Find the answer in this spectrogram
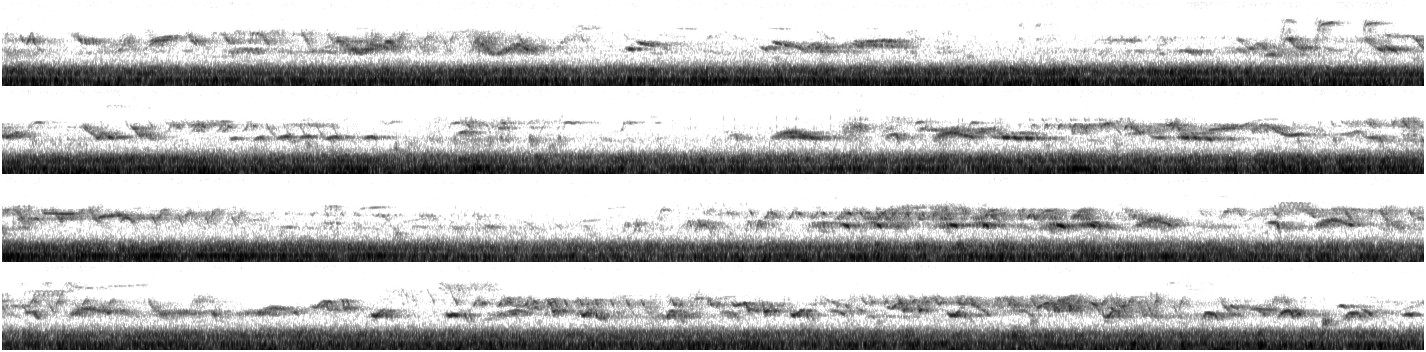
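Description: Small songbirds chirping and trilling in many short, overlapping phrases, over a steady low background noise of open countryside.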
